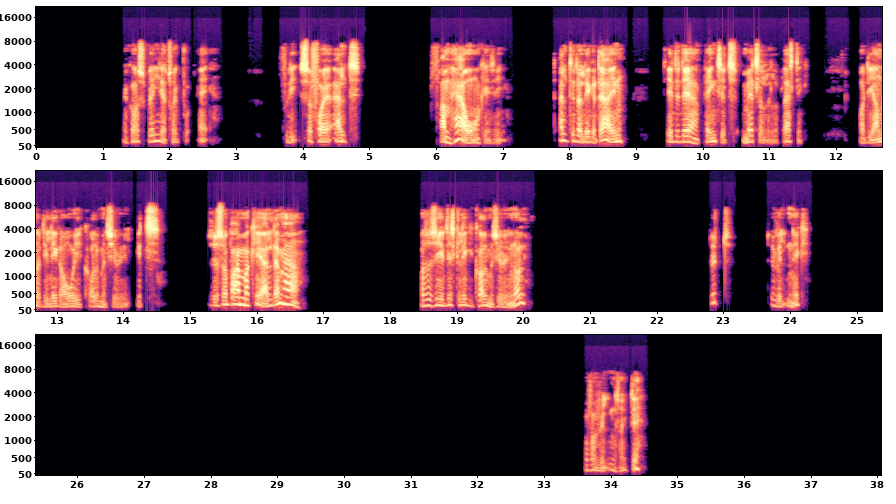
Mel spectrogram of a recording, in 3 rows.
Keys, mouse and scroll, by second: 2.3 a, 16.0 click, 20.0-24.6 drag, 25.5 click, 27.4 click, 29.8 drag, 32.2-33.4 drag, 33.8-34.5 scroll down 3, 34.5-35.3 scroll up 1, 35.3 scroll down 3, 36.3 click.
